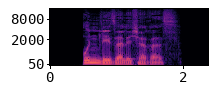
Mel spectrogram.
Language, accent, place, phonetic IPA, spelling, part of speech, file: German, Germany, Berlin, [ˈʊnˌleːzɐlɪçəʁəs], unleserlicheres, adjective, De-unleserlicheres.ogg
- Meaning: strong/mixed nominative/accusative neuter singular comparative degree of unleserlich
